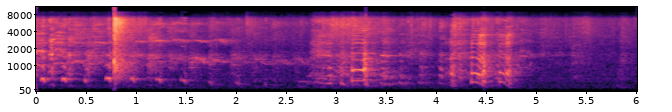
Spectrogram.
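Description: Men laughing, with a quick run of 'ha-ha' pulses over the first two seconds and two more bursts of laughter later. A single sharp smack sounds about a second in.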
